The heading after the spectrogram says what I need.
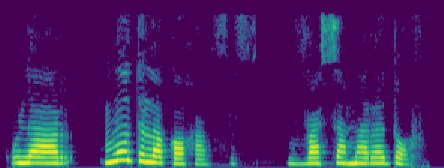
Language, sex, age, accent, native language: Uzbek, female, 18-24, Toshkent shahri, Uzbek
